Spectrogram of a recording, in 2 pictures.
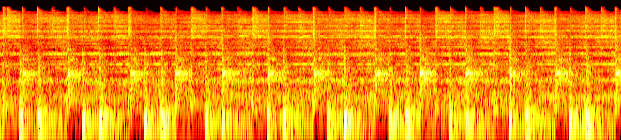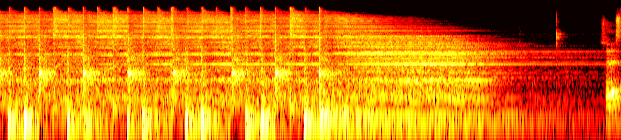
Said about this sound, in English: and I'm just going to play eighth notes on the ride cymbal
